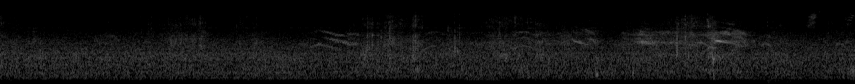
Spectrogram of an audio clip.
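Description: Steady outdoor hiss with small birds chirping, a run of chirps about three seconds in and a busier one about six and a half seconds in, and a few faint clicks.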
